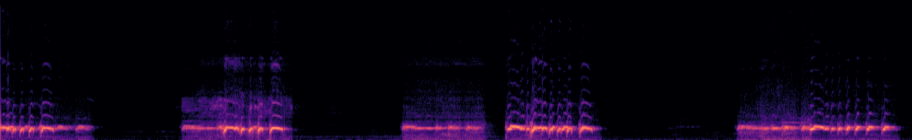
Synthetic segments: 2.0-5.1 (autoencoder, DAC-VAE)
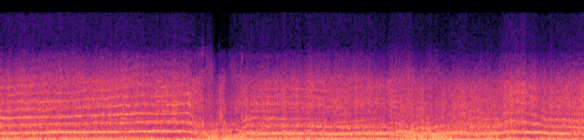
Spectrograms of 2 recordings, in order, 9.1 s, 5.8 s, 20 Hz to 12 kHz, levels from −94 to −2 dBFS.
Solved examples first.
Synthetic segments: 0.0-2.4 (vocoder, BigVGAN v2); 3.0-4.5; 5.0-5.8

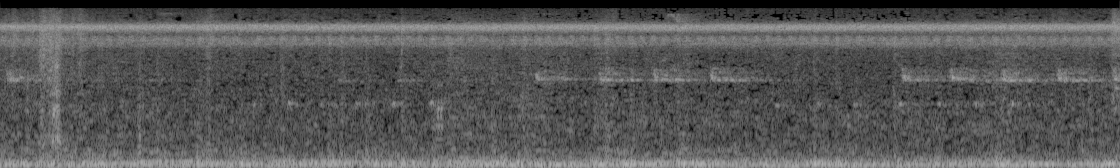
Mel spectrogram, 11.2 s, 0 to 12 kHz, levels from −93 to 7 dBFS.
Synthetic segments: 0.0-4.4 (vocoder, BigVGAN v2); 9.2-11.2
